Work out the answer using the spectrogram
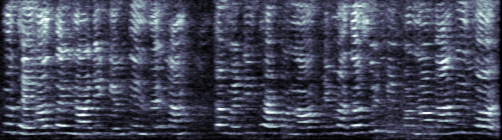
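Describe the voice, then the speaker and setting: A woman acting out an earnest village wife who pleads for her place at home. Her voice is very high and quick. It is heard from a distant mic in an echoey room. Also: steady tone, over music. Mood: pleading. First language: Hmong. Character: poor village wife, pleading then defiant. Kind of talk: amateur skit acting.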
